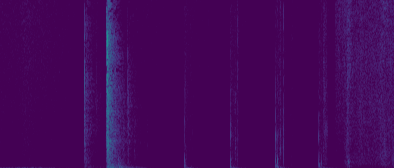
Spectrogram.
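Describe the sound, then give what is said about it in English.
A man closes a door with one solid thump that rings briefly, followed by four quieter, evenly spaced knocks or steps. No one speaks. “He smiled at her a few seconds, but then let it fade from his face, fixing her with a serious glare as he closed the door.”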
